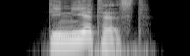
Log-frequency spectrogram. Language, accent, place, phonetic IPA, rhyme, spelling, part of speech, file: German, Germany, Berlin, [diˈniːɐ̯təst], -iːɐ̯təst, diniertest, verb, De-diniertest.ogg
- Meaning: inflection of dinieren: 1. second-person singular preterite 2. second-person singular subjunctive II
